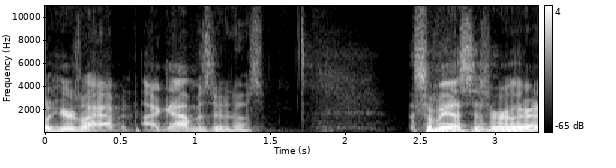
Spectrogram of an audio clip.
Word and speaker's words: Mizuno: I hit Pings, 2 different versions of Pings, 2 different versions of the Mizunaras. Nope. Mizuno's.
